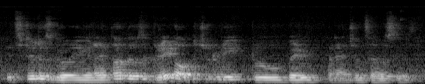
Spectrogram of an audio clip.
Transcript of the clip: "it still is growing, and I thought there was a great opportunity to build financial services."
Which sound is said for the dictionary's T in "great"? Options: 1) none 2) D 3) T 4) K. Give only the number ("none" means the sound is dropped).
3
